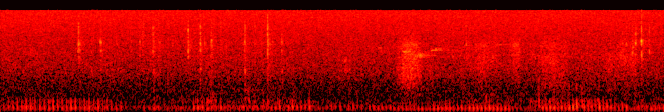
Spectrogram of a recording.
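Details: Coco, a blue British Shorthair cat living in England, purrs while being brushed. The low, steady purr pulses throughout, with soft brushing strokes and rustles over it.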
